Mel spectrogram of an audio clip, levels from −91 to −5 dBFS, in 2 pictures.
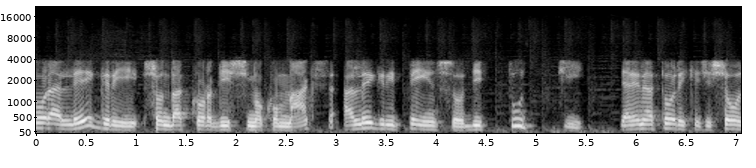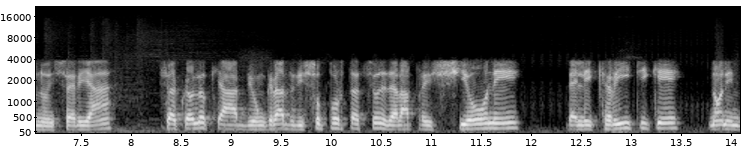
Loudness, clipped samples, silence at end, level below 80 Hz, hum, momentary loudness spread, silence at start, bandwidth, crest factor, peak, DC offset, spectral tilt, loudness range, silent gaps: -19 LUFS; under 0.1%; 0 s; -54 dBFS; none; 8 LU; 0 s; 4.6 kHz; 14 dB; -4 dBFS; under 0.1%; -7.5 dB/octave; 2 LU; none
